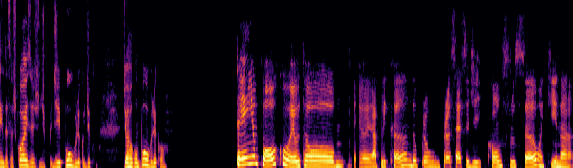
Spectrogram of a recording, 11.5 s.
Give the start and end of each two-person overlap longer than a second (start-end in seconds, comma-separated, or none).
none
